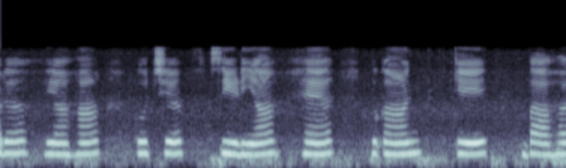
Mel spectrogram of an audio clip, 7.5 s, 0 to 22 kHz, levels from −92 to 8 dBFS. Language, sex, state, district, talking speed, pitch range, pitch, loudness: Hindi, female, Punjab, Pathankot, 65 wpm, 245-260 Hz, 250 Hz, -13 LUFS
